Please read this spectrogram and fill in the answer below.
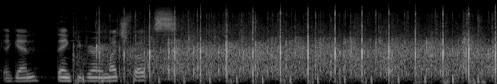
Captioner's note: audience claps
